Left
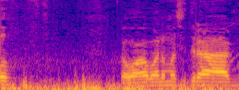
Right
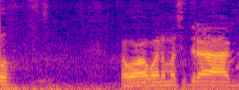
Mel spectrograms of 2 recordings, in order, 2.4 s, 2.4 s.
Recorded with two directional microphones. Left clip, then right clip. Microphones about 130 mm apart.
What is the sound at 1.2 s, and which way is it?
Speech, 55° left (ahead or behind).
